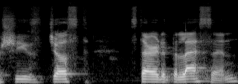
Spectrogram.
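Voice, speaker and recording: A man speaks at medium pitch in an Irish accent. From Ireland. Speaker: language student. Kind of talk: online conversation class. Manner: halting.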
